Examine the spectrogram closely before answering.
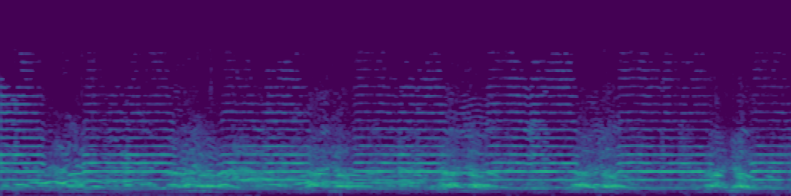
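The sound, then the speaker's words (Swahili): A crowd greeting the Zanzibar Heroes football team at Zanzibar's international airport, with dense chatter, cheering and raised voices that are lively and continuous throughout. “Naam, ilikuwa shangwe na sherehe za kila namna, na hivyo ndivyo mambo yalivyokuwa Zanzibar leo baada ya kurejea kwa timu ya Zanzibar Heroes.”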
